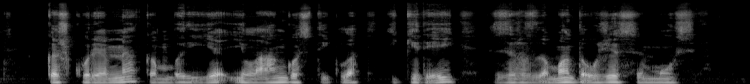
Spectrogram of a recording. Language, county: Lithuanian, Utena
